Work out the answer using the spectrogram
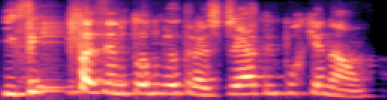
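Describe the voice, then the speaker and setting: A woman's voice: high voice, fast talker, mellow, soft background music. Earnest Brazilian woman giving a seminar talk. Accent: Brazilian Portuguese. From Rio de Janeiro, Brazil. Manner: earnest, returns again and again to one rhetorical question. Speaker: mentor and therapist. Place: room before a live audience.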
